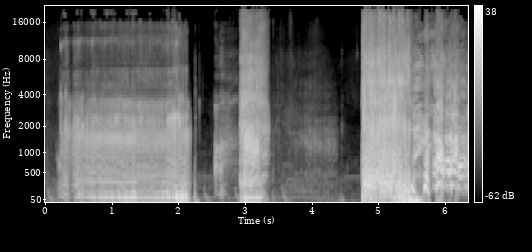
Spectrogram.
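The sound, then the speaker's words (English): Someone blows a loud, wet raspberry into a microphone, a long buzzing fart imitation, followed by shorter sputters and a final harsh, noisy burst after a brief pause. “Right now, do your best fart noise into the microphone.”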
